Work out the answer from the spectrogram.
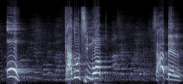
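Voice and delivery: driver's loud, high, delighted cry; excited exclamation. Retold or imitated. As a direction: exclaim the gift with glee. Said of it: "il dit".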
